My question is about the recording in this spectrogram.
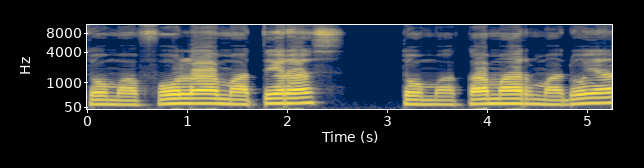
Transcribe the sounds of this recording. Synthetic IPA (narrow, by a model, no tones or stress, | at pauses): t̪ɔmafolamat̪ɛɾas | t̪ɔmakamarmadoja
